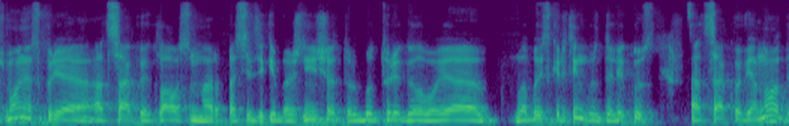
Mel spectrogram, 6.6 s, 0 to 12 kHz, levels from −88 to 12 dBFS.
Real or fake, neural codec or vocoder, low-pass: real; none; 10.8 kHz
